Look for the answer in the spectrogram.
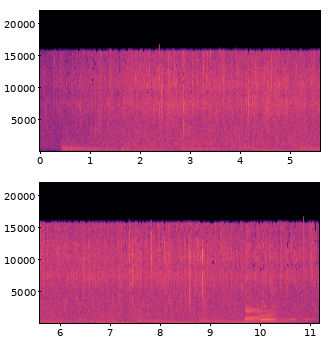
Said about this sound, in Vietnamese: Cơn mưa dần nặng hạt.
